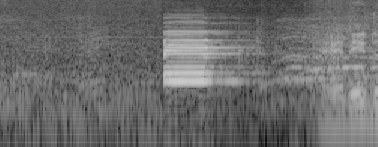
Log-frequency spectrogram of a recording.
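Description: A starting beep sounds once in a large echoing hall.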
